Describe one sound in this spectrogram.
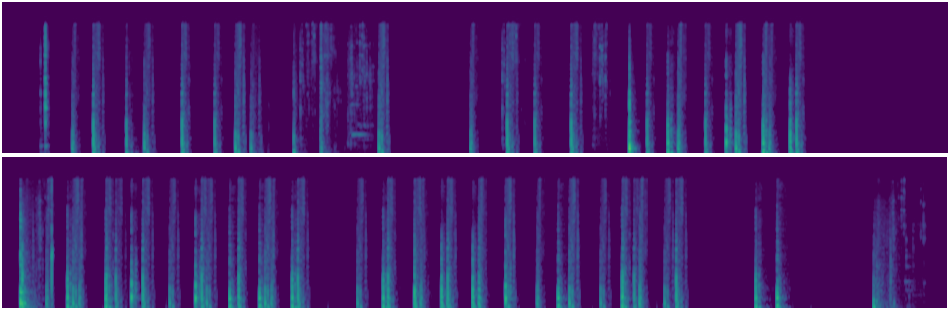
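A pickaxe chips at stone blocks in quick, repeated knocks.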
